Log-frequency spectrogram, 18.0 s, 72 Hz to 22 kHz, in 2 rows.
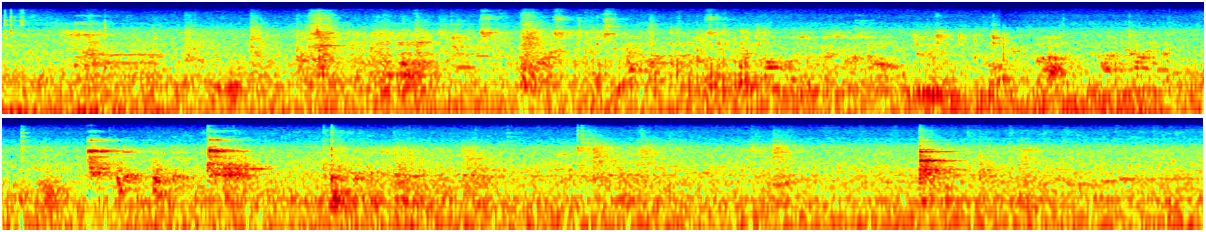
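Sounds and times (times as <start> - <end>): tableware clinking: 0.0 - 8.5, 9.3 - 14.0, 15.9 - 16.9
restaurant ambience hum: 0.0 - 18.0.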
